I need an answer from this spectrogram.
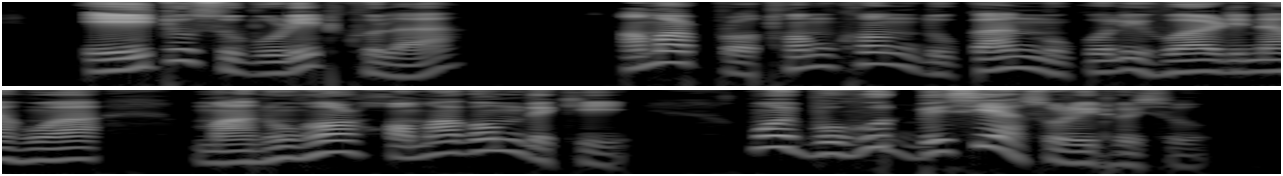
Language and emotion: Assamese, surprised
